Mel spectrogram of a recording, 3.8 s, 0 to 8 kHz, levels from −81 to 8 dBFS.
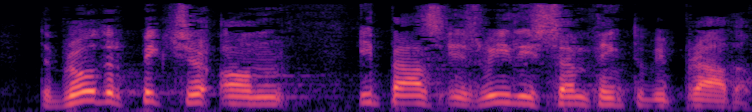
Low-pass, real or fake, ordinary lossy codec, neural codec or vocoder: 7.2 kHz; fake; MP3, 32 kbps; vocoder, 22.05 kHz, 80 mel bands, WaveNeXt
